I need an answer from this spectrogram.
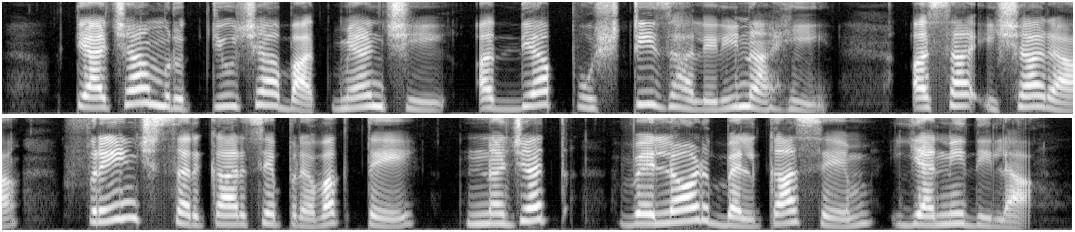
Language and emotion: Marathi, neutral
